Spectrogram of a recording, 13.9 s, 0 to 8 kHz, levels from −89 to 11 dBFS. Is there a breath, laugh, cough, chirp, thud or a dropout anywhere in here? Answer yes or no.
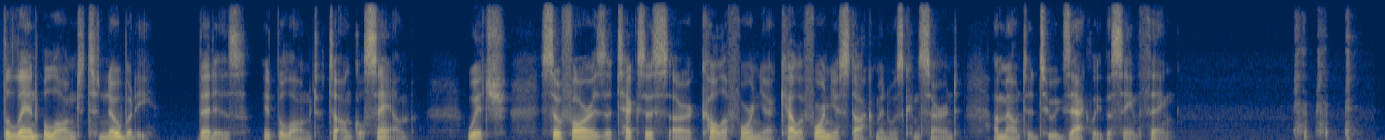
yes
